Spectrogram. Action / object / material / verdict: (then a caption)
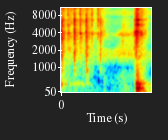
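shake / metal PCV valve / metal / clicking. A brand-new Mazda PCV valve (part V54113890) is shaken by hand, producing a quick run of about seven light, rattling clicks, a short pause, then one louder, fuller click. The clicking is normal for this valve; not all PCV valves click.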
